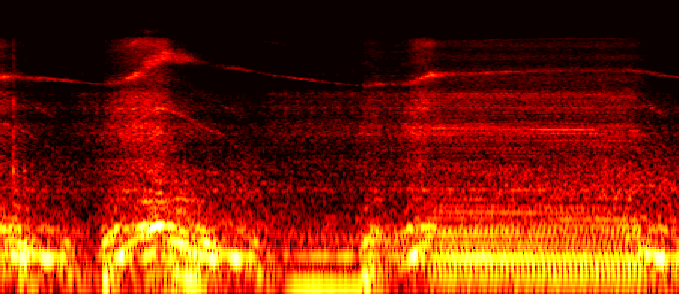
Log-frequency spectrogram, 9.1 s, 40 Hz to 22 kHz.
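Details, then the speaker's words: Ford 6.0 Power Stroke diesel after head studs and head gaskets, exhaust back pressure sensor now reading and VGT duty cycle responding; clean turbo whistle rising and falling with throttle blips over steady rumble; normal turbo whistle. "exhaust back pressure that was not let me focus this that was not reading at all and now it's reading which is why you hear that sweet sweet sweet 6-0 noise going on"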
